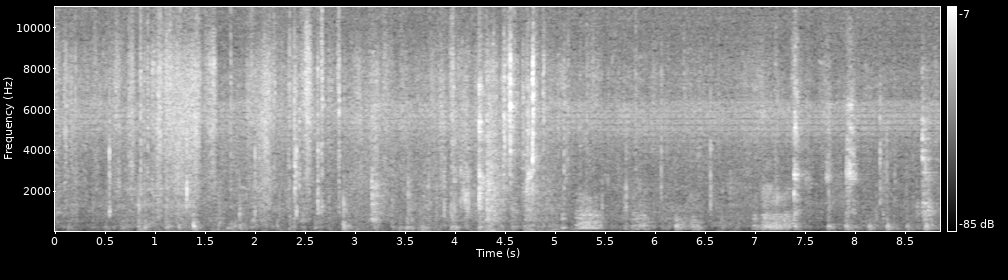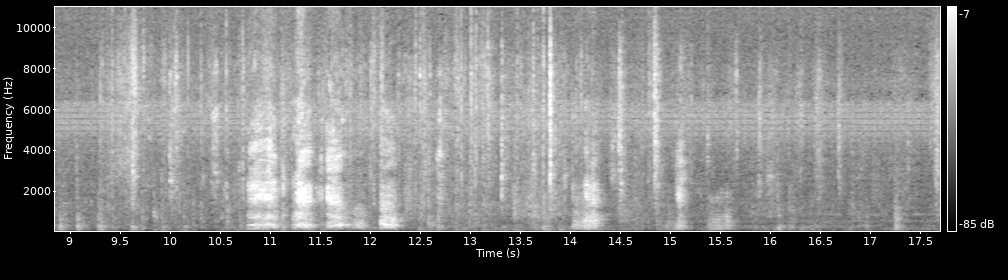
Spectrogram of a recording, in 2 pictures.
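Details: Five-week-old Australian terrier puppies making short yips and squeaky calls in loose clusters over quieter scuffling and background noise, the loudest flurry coming toward the end.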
